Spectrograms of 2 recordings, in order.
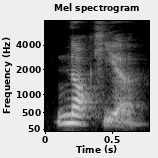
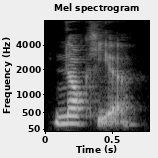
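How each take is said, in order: First: It is said with a British pronunciation. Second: The same.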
